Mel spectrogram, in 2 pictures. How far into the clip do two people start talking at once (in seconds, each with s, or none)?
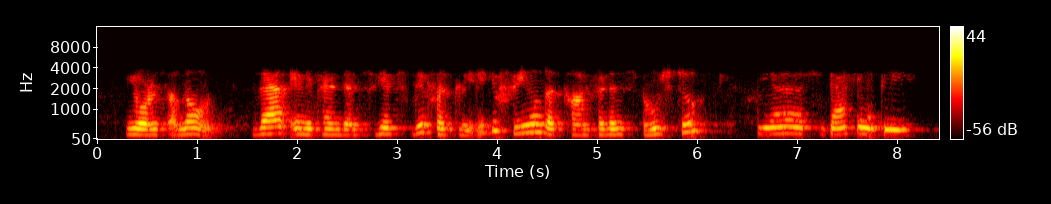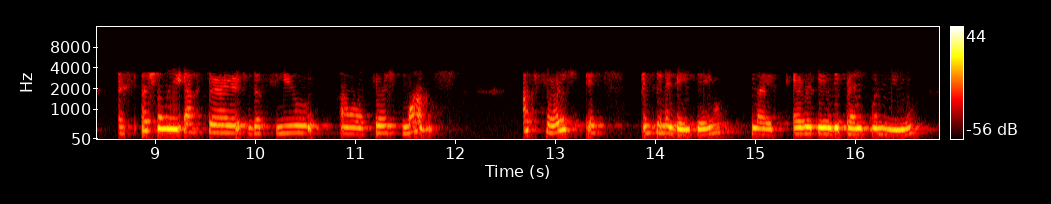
none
